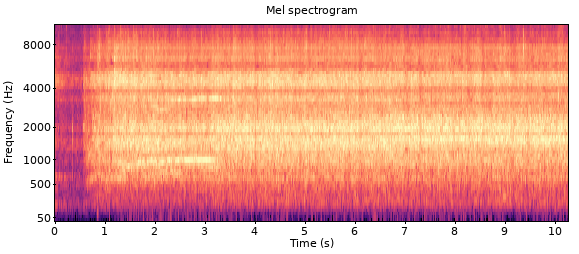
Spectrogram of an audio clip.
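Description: A large audience applauding, the clapping setting in about a second in and holding steady, with one short held tone over it about two seconds in.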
